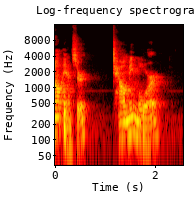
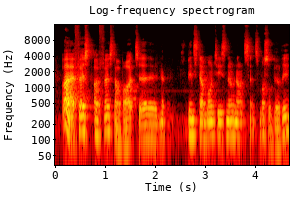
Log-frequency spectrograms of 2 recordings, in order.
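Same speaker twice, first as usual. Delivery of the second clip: put-on British accent held throughout. Retelling a man's true answer, in a british accent. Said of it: "In a British accent".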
